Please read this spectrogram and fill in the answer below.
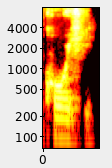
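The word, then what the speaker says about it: コーヒー: 그리고 어 코피 코 그래서 일본 애들은 고희라고 말면니다 고히 커피를 고희라고 그래요 어 코이 빨이고 다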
